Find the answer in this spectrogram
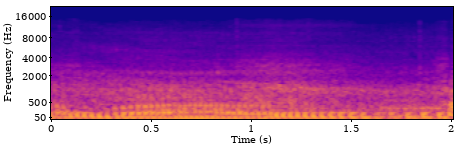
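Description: Motorcycle engine idling with a steady, even beat, while a vehicle passes on the road and its noise swells and fades in the middle.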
